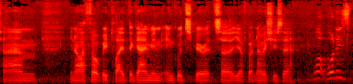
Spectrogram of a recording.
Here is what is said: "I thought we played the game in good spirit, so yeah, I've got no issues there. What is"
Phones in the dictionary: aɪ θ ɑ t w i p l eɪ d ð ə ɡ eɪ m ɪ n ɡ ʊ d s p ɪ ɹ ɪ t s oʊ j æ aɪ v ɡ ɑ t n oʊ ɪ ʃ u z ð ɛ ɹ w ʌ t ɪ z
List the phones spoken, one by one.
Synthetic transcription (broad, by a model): aɪ θ ɑ t w i p l eɪ d ð ə ɡ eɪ m ɪ n ɡ ʊ d s p ɪ ɹ ɪ t s oʊ j æ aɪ v ɡ ɑ t n oʊ ɪ ʃ u z ð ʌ ɹ w ʌ t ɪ z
